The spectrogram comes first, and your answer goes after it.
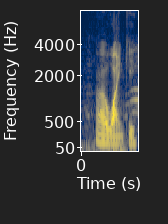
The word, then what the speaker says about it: Weinke: Did we ever get a pronouncer on that? Weinke.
